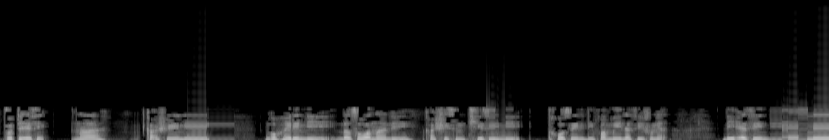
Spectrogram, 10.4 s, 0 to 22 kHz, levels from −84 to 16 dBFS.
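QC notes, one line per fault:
Throughout: MP3 compression. A heavy watery swirl fits a very low bitrate near 16 kbps, likely from starved encoding, unlike brief dropouts.
2.34–2.93 s, 6.08–6.47 s, 9.65–10.36 s: robotic sound from repeated short buffers. A rigid 66.8 Hz buzz, likely from roughly 15 ms chunks looping, fully in the first and last runs and mostly in the middle run. It holds a fixed pitch, unlike codec swirl.
6.85 s: pre-echo. A 15 ms hiss smears in before a sharp attack because block-spread quantisation noise precedes the onset, unlike a click, which lands on it.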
